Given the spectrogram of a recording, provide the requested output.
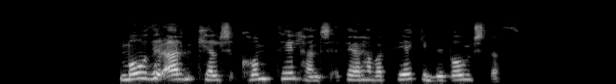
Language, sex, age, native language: Icelandic, female, 50-59, Icelandic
